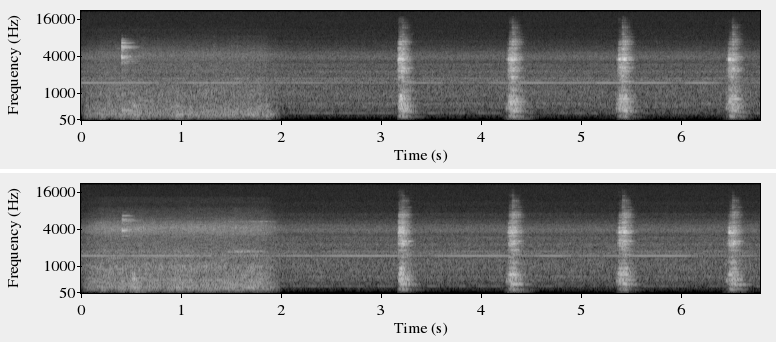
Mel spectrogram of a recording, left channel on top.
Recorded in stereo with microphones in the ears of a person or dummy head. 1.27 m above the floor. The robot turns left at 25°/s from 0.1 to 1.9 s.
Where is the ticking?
20° left (ahead or behind), 7.5 m.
